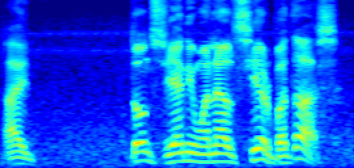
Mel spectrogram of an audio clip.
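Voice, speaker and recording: An actor playing a tough but wry and kindly mercenary in a video game. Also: male voice, mid-range voice, expressive, normal speed, sharp tone, slight background noise. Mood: puzzled, concerned. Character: tough male Greek mercenary, gruff but kind, wry. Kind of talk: video game cutscene acting.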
